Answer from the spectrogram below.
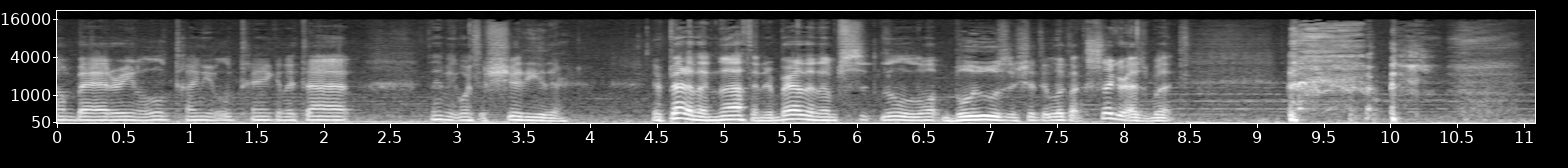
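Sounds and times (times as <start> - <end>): man laughing breathily: 9.2 - 11.0.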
